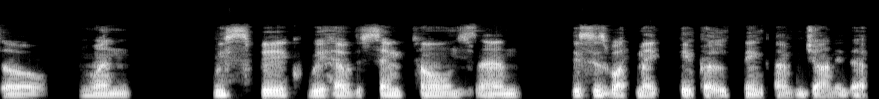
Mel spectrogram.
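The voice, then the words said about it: Israeli accent, deep mumbling voice. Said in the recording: “My accent is like because of the Israeli language. So I have the accent and the mumbling and my deep voice.”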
